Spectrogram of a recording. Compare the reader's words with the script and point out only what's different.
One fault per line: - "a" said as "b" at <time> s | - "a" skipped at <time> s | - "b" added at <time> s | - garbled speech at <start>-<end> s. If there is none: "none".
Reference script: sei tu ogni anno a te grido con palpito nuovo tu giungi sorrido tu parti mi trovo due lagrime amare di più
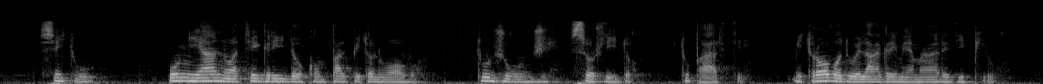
none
